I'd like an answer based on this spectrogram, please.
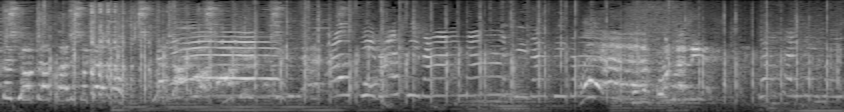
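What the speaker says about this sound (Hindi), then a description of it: "ताली बजा दो जोर से ताली बजा दो" An audience at a Chhattisgarhi comedy stage play claps loudly and fairly continuously, with crowd noise and overlapping voices mixed in.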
